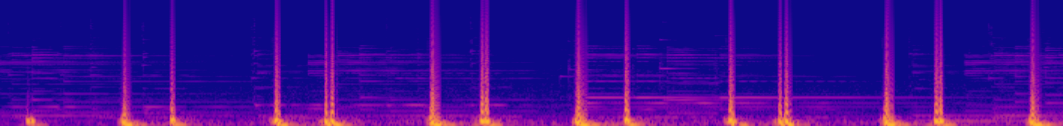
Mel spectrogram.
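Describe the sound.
Heartbeat heard through a mother's chest: low, booming thumps come in a steady run of paired beats, loud and regular over a faint continuous hum.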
